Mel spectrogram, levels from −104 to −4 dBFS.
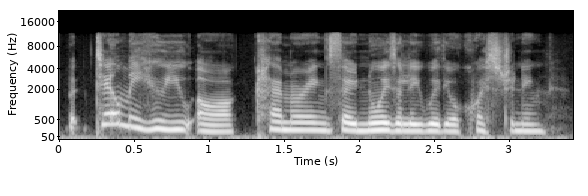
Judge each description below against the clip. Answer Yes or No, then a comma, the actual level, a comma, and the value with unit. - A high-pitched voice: Yes, high, 205 Hz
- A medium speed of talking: No, fast, 210 wpm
